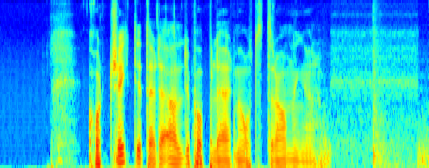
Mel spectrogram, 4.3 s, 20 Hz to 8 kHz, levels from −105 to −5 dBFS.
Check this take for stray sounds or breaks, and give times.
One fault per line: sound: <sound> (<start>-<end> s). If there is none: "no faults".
sound: thud (3.7-4.2 s)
